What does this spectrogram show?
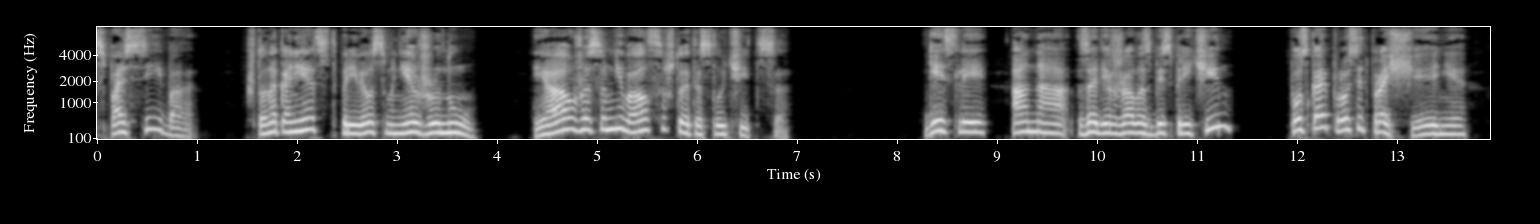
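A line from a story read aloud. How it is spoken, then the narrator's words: Deep bass reply. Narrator (Russian): пробасил в ответ бретонец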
